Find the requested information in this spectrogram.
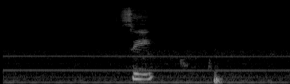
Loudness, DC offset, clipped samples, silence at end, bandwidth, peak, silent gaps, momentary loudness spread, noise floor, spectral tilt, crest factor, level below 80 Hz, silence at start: -38 LUFS; under 0.1%; under 0.1%; 0 s; 16 kHz; -18 dBFS; none; 21 LU; -54 dBFS; -5 dB/octave; 22 dB; -70 dBFS; 0.05 s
